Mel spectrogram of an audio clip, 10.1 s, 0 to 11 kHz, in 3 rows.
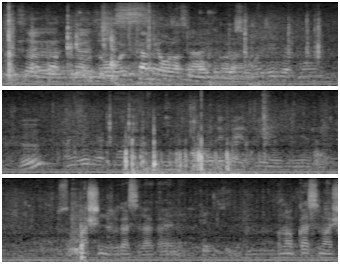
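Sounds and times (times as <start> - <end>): man speaking: 0.8 - 8.8
steady low hum: 0.9 - 10.0.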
